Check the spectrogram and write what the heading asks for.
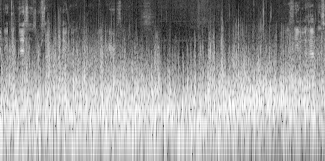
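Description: Steady wind noise buffeting the microphone: a loud, low, unbroken noise with no distinct events.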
